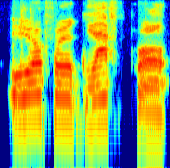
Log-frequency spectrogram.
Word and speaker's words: orforglipron: It's called orforglipron.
